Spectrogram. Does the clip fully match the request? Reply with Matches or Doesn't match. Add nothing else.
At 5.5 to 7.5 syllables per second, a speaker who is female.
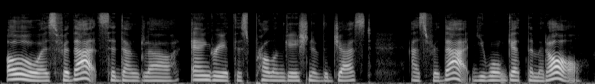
Doesn't match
